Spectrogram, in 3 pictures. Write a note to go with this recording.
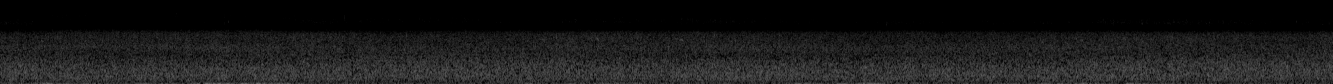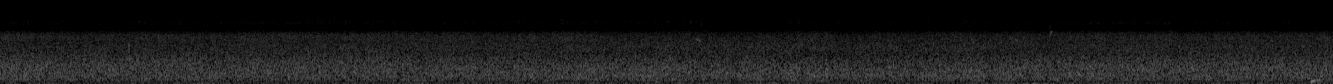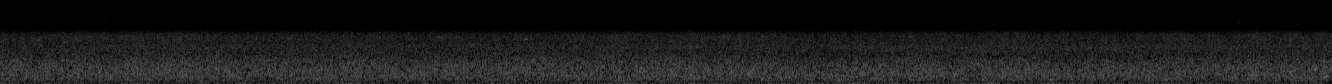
Stream sound, On the bridge, Bird cry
